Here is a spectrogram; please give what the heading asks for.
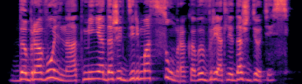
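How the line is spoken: Angry hiss. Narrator (Russian): процедила я злобно

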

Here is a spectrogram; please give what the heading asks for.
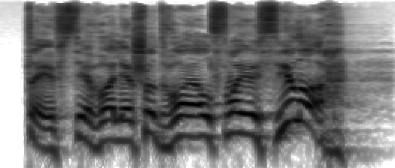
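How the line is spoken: Hoarse, coughing blood, young man. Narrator (Russian): прохрипел сквозь кровавый кашель молодой человек

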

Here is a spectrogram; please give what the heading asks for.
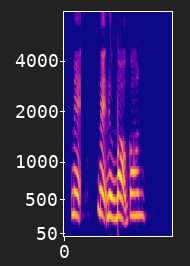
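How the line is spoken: Sobbing, crying. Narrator (Vietnamese): Cô mếu máo khóc thành tiếng

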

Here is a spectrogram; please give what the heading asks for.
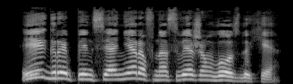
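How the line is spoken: Mocking. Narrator (Russian): насмешливо сказал ООО

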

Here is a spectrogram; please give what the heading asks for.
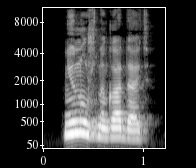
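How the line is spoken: Sharp interruption. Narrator (Russian): резко прервал его Дронгу

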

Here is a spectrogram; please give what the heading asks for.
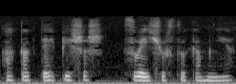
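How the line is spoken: Plain. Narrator (Russian): спросил он

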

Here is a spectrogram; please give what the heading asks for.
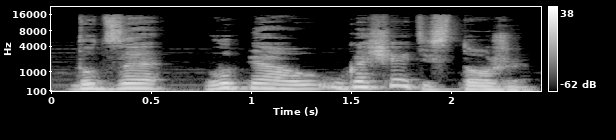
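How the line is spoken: Plain. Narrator (Russian): сказала Сяо Нин

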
